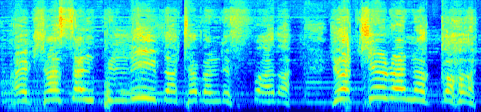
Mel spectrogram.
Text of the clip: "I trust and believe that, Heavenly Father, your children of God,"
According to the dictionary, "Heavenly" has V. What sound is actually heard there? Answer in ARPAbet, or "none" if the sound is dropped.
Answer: V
